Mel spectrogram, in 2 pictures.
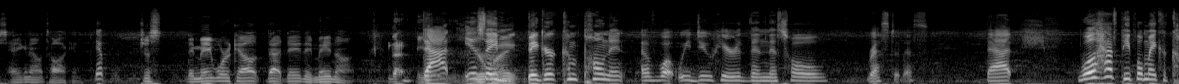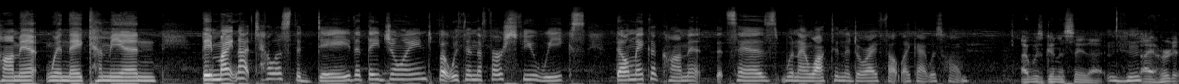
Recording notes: Tuesday live from Adaptive Performance Center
